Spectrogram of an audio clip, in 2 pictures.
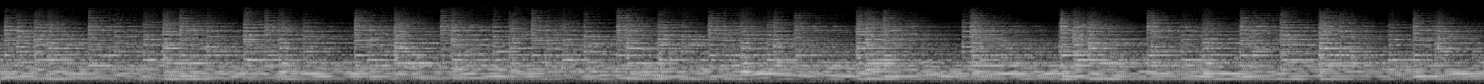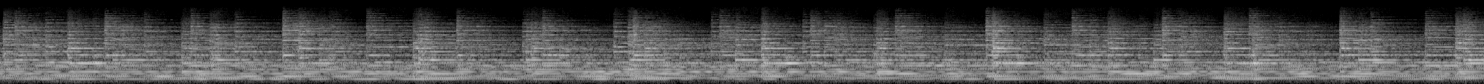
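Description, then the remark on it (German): The bells of the Antoniuskirche in Oetzerau, part of the municipality of Oetz in Tyrol, ring at 12 o'clock noon in a continuous, full peal, several bells striking and overlapping with long humming tones that blend together at a steady, fairly loud level throughout, with no voices. “Sie hören die Glocken der Antoniuskirche von Oetzerau in Tirol.”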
